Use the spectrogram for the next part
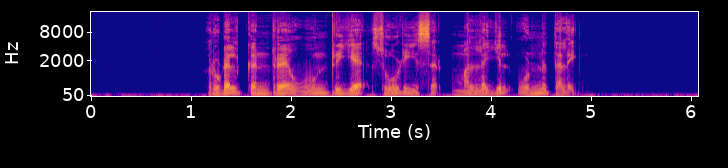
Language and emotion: Tamil, neutral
